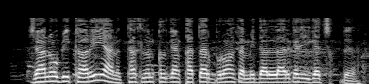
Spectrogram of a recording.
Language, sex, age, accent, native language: Uzbek, male, under 19, Qashqadaryo, Uzbek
